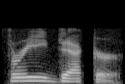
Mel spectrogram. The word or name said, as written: three-decker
